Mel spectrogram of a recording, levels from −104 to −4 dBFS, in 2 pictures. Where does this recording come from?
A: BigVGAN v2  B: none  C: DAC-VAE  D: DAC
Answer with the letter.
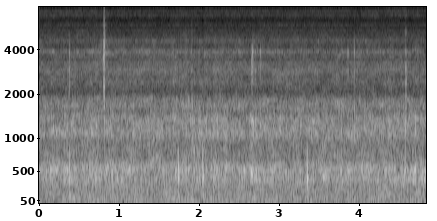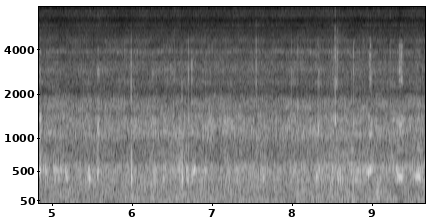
D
